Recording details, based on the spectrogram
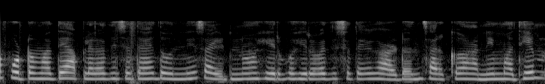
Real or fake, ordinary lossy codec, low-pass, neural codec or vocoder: real; none; none; none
